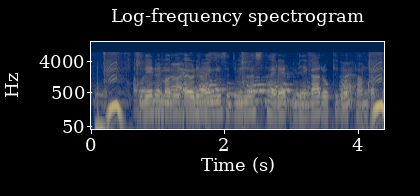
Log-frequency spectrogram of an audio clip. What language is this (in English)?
Hindi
